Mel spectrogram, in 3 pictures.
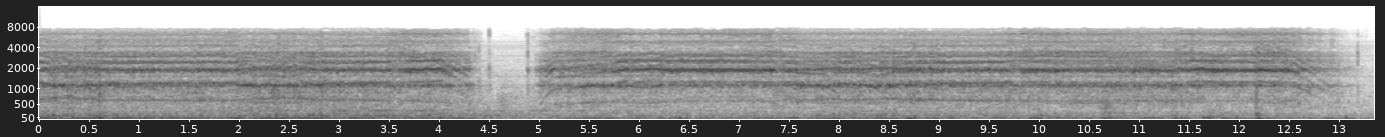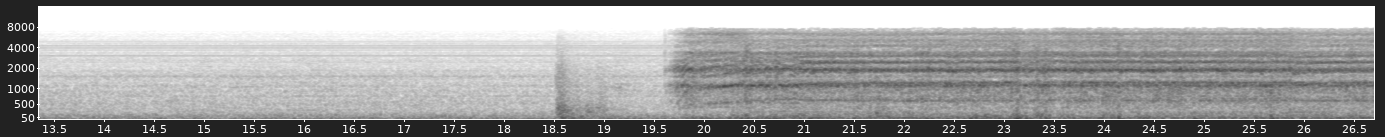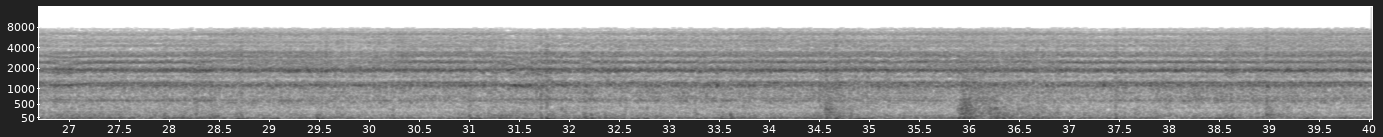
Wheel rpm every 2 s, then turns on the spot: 160, 160, 90, 160, 160, 160, 50, 0, 0, 10, 150, 160, 160, 160, 160, 160, 160, 160, 160, 160.
none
